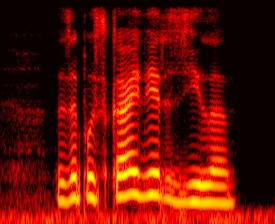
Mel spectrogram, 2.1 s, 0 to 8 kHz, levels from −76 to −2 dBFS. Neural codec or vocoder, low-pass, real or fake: autoencoder, 22.05 kHz, a latent of 192 numbers a frame, VITS, trained on many speakers; 7.2 kHz; fake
